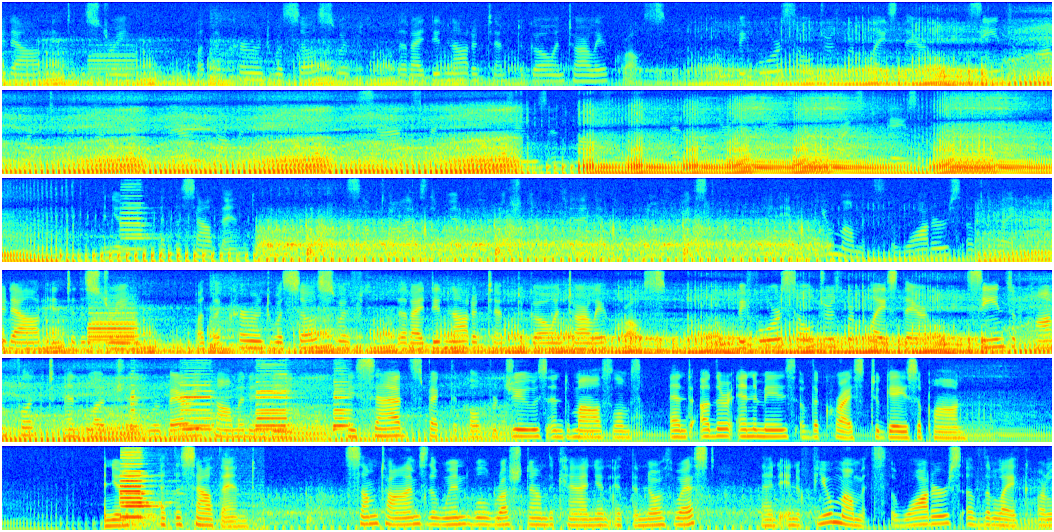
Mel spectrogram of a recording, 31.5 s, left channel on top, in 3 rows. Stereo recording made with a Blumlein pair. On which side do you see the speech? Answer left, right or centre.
right.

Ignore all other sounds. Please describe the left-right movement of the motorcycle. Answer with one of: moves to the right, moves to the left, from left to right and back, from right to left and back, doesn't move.
moves to the left.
